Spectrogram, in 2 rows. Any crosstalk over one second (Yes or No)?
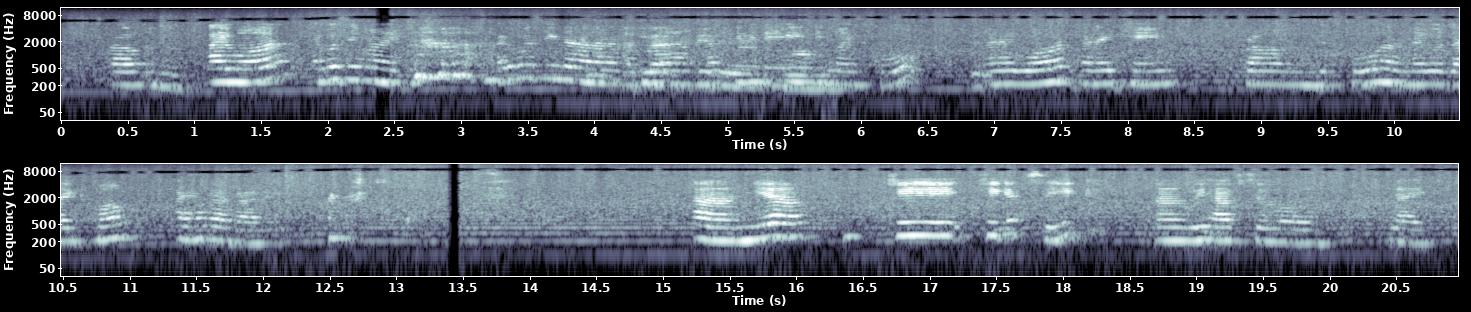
Yes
